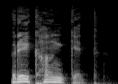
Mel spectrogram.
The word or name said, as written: रेखांकित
